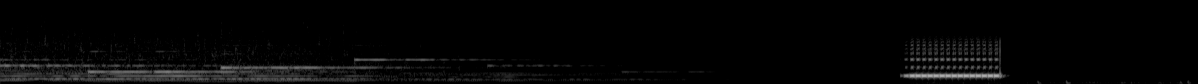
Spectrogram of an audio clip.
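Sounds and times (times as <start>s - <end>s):
soft chime-like tone: 0.0s - 6.2s
telephone ringing at a massage shop: 9.0s - 10.0s.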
